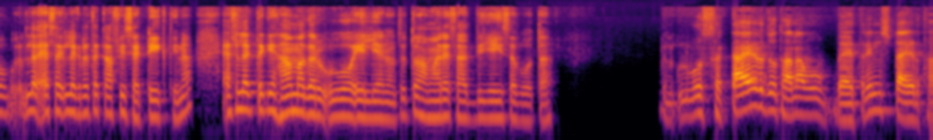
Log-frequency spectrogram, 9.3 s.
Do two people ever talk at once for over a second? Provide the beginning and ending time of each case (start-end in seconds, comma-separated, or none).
none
